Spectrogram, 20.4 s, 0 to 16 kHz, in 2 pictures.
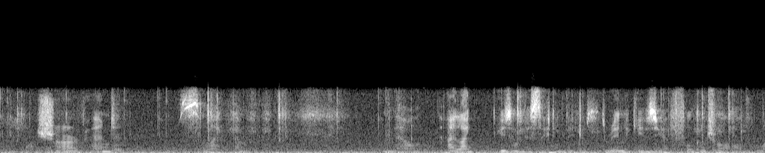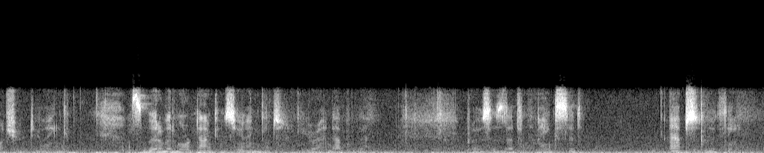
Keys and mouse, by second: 3.1 middle click, 6.0-7.1 drag, 8.9 middle click, 10.2 ctrl+e, 13.5 Tab, 17.4 Tab, 18.7 middle click.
